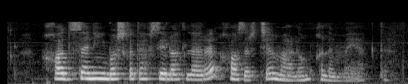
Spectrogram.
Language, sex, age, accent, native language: Uzbek, female, 25-34, Toshkent viloyati, Uzbek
